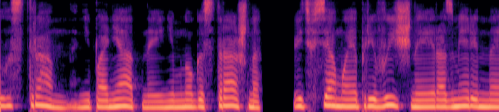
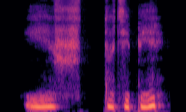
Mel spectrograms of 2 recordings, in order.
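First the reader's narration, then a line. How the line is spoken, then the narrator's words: Quiet stunned disbelieving question. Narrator (Russian): тихо спросила я, все еще не в силах поверить и осознать сказанное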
